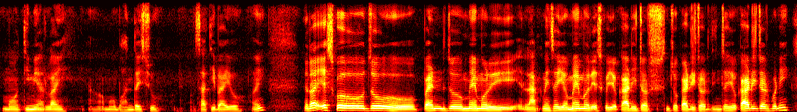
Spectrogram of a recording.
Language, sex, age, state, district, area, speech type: Nepali, male, 45-60, West Bengal, Kalimpong, rural, spontaneous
